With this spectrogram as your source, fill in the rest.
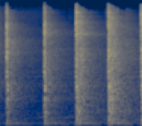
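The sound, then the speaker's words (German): A device being smashed open by force: five loud, sharp blows at a steady pace, about two per second, each a bright crack with a short ringing decay, no voices. “Wir haben keinen Schraubenzieher, darum muss ich zerbrechen.”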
